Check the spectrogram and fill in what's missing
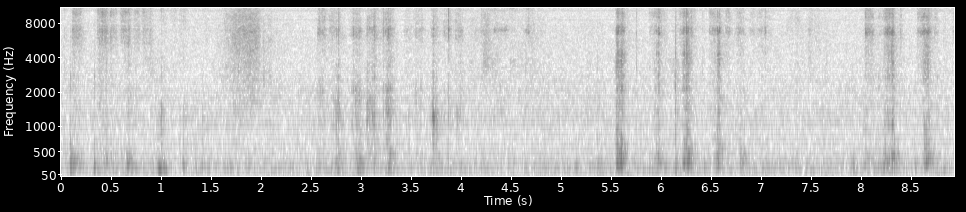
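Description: A wooden scratch stylus scratches rasping strokes into the black coating of a solid scratch-art page in a book lying flat on a table. Quiet, dry scrapes and short rasping strokes come in uneven bursts, with brief bright scratchy edges over a low, soft papery rub.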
